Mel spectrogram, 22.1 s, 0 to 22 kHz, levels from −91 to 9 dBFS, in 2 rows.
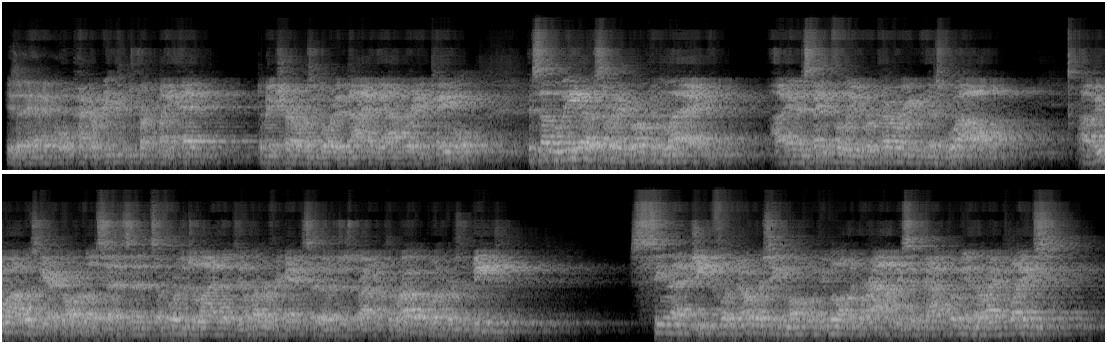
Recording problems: off-mic speech; far
room echo; noticeable; dies away in 1.5 s
thin; somewhat; fading below 450 Hz
garbled, watery; slightly; nothing above 16.5 kHz

